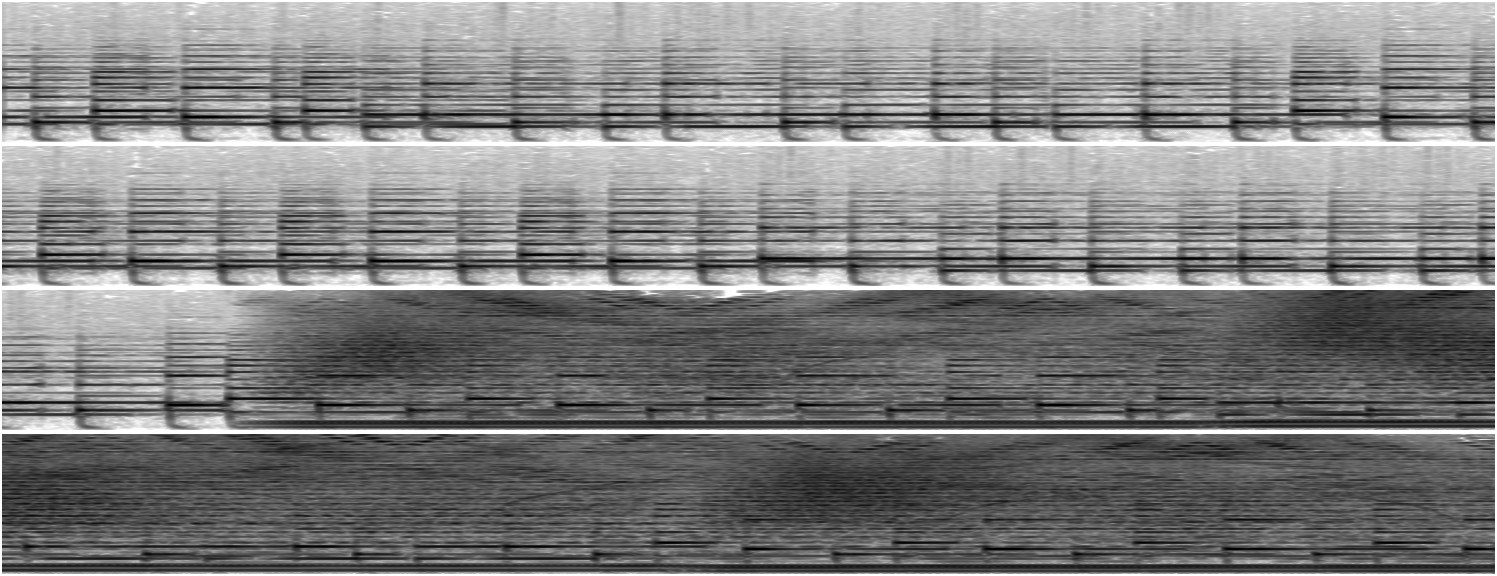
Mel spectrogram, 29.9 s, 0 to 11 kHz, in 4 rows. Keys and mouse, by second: 2.1-3.0 drag, 12.1 click, 15.8-16.8 drag, 24.1 click, 25.8 ctrl+shift+click, 29.0 drag, 29.5-29.8 drag.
